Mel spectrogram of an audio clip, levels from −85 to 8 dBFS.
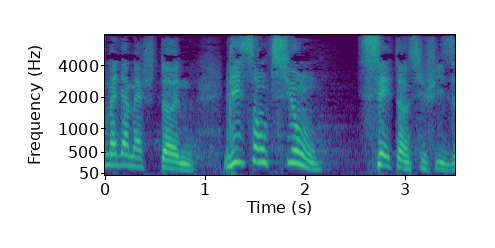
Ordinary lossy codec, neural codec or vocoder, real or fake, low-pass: none; none; real; none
